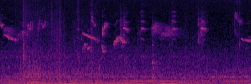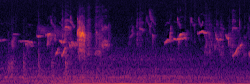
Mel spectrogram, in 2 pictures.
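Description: Several small songbirds chirping and twittering in quick short calls that rise and fall in pitch. A low steady hum runs underneath, and there is one brief sharp rustle about six and a half seconds in.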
